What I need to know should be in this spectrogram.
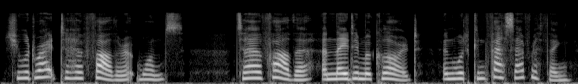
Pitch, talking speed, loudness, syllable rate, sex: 255 Hz, 165 wpm, -18 LUFS, 5.5 syllables/s, female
